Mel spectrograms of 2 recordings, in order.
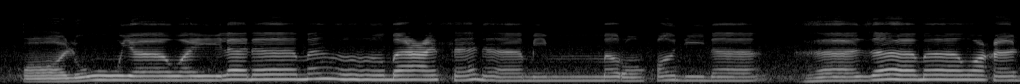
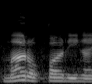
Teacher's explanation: Tanda sin yang kecil dekat atas huruf alif. Dengan bacaan pada mad asli sekadar dua harakat tanpa bernafas, kemudian menyambung bacaan hadza. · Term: saktah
